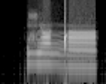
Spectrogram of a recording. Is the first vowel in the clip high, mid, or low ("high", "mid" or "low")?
low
